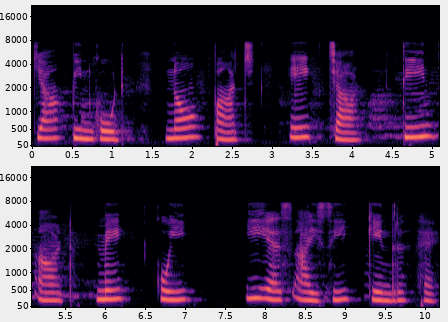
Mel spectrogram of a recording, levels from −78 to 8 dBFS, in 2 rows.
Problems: none marked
